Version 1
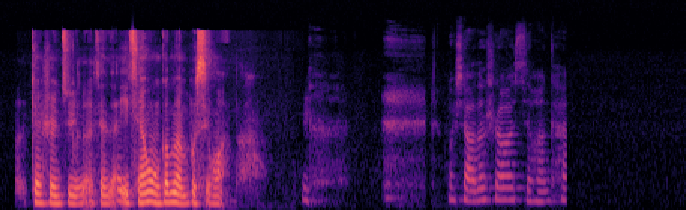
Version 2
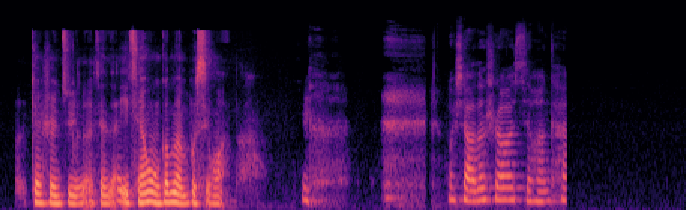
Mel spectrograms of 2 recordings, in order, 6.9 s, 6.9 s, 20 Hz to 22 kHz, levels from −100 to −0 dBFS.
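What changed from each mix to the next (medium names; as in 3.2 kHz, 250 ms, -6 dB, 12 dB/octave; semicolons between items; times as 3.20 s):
second voice +11.5 dB; master: add tilt EQ -3.5 dB/octave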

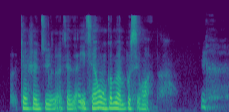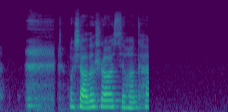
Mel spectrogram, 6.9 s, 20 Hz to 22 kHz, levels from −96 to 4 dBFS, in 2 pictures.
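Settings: no change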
